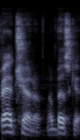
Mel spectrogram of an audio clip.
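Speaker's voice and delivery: firm, strict, stern scolding tone. Telling off a shadow after being told to be stern: mock stern scolding. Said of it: "you gotta be stern".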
